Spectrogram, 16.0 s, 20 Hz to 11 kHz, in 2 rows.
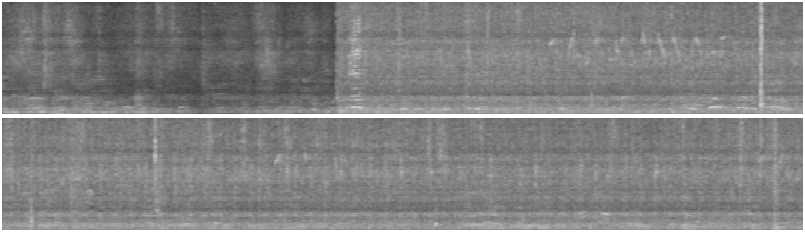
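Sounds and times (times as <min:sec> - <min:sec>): crowd chatter: 0:00.0 - 0:16.0
vehicle engine idling: 0:03.4 - 0:16.0.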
